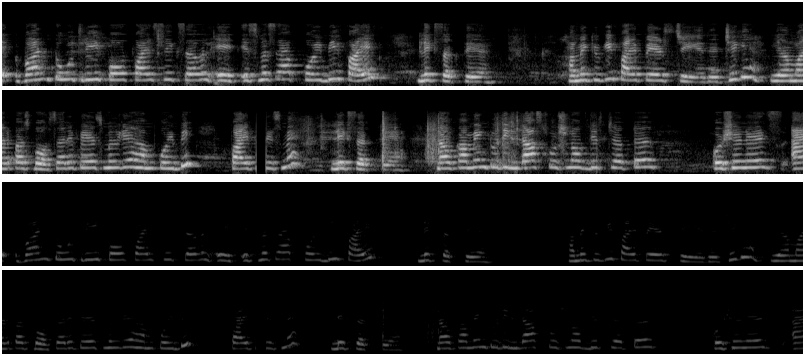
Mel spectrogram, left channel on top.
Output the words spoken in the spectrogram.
1 2 3 4 5 6 7 8, इसमें से आप कोई भी 5 लिख सकते हैं, हमें क्योंकि 5 पेयर्स चाहिए थे, ठीक है। ये हमारे पास बहुत सारे पेयर्स मिल गए, हम कोई भी 5 इसमें लिख सकते हैं। Now coming to the last question of this chapter, question is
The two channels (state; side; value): quieter; right; 31.3 dB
